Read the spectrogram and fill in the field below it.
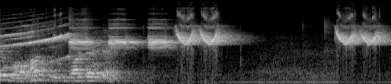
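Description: An electric bike's anti-theft alarm sounds after the key locks the bike, letting out loud, close warbling siren chirps in repeated bursts with a short gap between them. A voice is audible at the start.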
